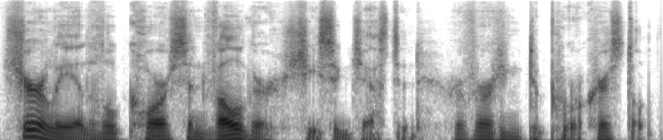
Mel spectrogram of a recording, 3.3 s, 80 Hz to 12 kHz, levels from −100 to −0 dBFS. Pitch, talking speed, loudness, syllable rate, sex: 90 Hz, 215 wpm, -20 LUFS, 7.2 syllables/s, male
